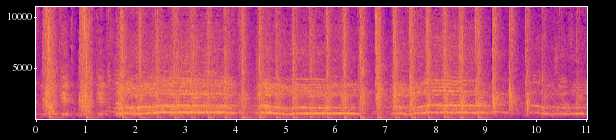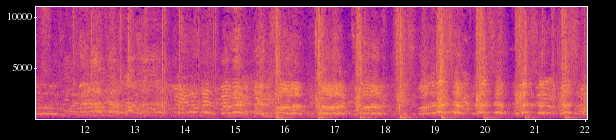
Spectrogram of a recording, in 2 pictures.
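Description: A crowd of football fans chants in unison outdoors in an open stadium.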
